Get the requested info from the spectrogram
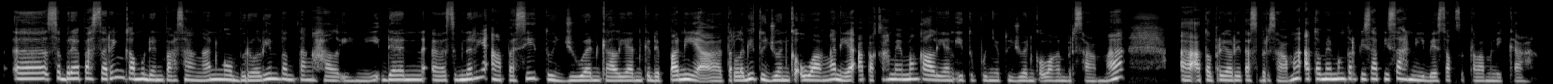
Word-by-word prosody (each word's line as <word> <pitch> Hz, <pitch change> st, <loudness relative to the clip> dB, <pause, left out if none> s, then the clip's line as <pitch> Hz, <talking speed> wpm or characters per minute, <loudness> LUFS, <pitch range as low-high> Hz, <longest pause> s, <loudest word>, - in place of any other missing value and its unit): eee, 265 Hz, +1 st, +3 dB
seberapa 270 Hz, +1 st, +1 dB
sering 270 Hz, +5 st, -1 dB
kamu 245 Hz, -3 st, +5 dB
dan 205 Hz, -, +1 dB
pasangan 195 Hz, 0 st, -2 dB
ngobrolin 210 Hz, +3 st, +2 dB
tentang 215 Hz, -3 st, -1 dB
hal 185 Hz, -3 st, -4 dB
ini? 170 Hz, +2 st, -7 dB
Dan, 215 Hz, 0 st, +2 dB
eee, 195 Hz, -1 st, -2 dB
sebenarnya 240 Hz, +11 st, +2 dB
apa 205 Hz, -4 st, -3 dB
sih 275 Hz, +8 st, -2 dB
tujuan 185 Hz, -2 st, 0 dB
kalian 180 Hz, 0 st, -1 dB
ke 185 Hz, +2 st, -5 dB
depan 200 Hz, +5 st, +3 dB
ya, 165 Hz, -7 st, +2 dB
terlebih 190 Hz, +7 st, +1 dB
tujuan 195 Hz, 0 st, 0 dB
keuangan 200 Hz, +3 st, +2 dB
ya? 195 Hz, -2 st, +3 dB
Apakah 210 Hz, +2 st, -4 dB
memang 235 Hz, +1 st, +4 dB
kalian 205 Hz, -5 st, 0 dB
itu 200 Hz, 0 st, -9 dB
punya 180 Hz, -1 st, -5 dB
tujuan 175 Hz, -2 st, -5 dB
keuangan 175 Hz, +1 st, -5 dB
bersama, 165 Hz, +5 st, -3 dB, 0.7 s
eee, -, -, +4 dB
atau 200 Hz, -, -3 dB
prioritas 195 Hz, 0 st, -2 dB
bersama? 185 Hz, -, -2 dB
Atau 250 Hz, -1 st, 0 dB
memang 245 Hz, +1 st, +7 dB
terpisah-pisah 245 Hz, 0 st, -1 dB
nih 190 Hz, -4 st, -1 dB
besok 175 Hz, +2 st, -5 dB
setelah 170 Hz, -2 st, -8 dB
menikah? 160 Hz, -2 st, -10 dB
200 Hz, 165 wpm, -19 LUFS, 180-235 Hz, 0.7 s, memang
